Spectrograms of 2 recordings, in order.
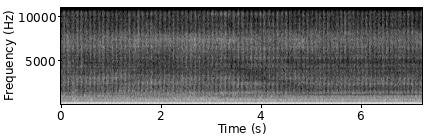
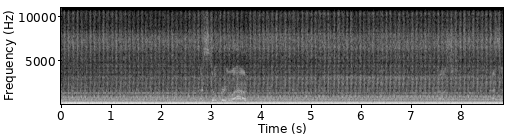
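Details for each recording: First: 2002 Subaru Impreza WRX with DNA Motoring turbo-back exhaust, silencer installed: deep, loud, steady burble at idle, about three pulses a second, even and smooth; still pretty loud, healthy engine. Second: 2002 Subaru Impreza WRX with newly installed DNA Motoring turbo-back exhaust, silencer in, cold start: loud deep lumpy boxer idle with a faint metallic buzz, an exhaust rattle.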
